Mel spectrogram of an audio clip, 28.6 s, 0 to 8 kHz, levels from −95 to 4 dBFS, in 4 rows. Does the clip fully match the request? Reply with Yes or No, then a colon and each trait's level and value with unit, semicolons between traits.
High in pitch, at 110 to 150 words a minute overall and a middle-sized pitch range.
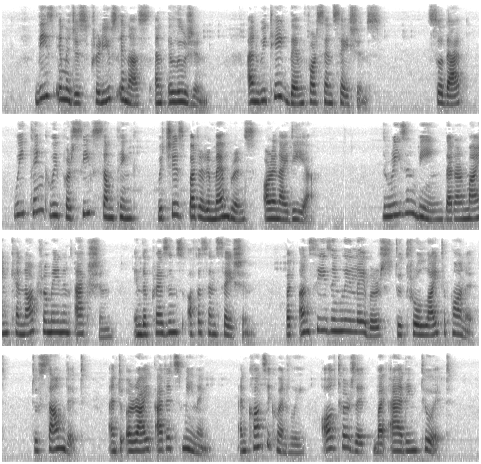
Yes: high, 230 Hz; average, 145 wpm; average, 4.0 semitones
